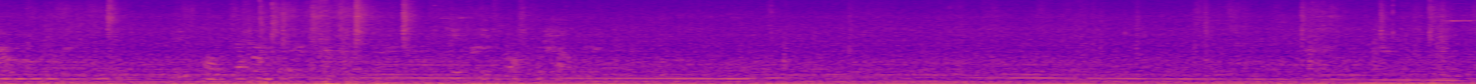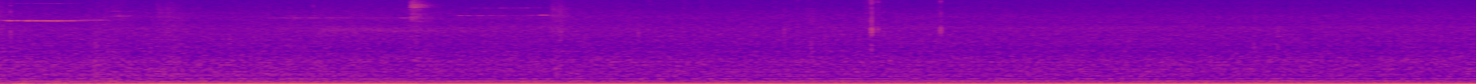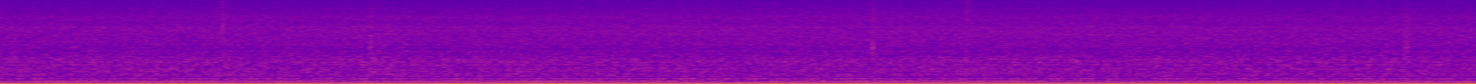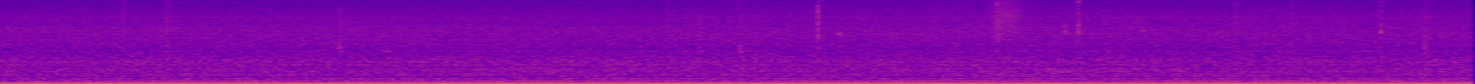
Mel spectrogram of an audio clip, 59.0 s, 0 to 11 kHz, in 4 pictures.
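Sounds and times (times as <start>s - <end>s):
bus engine low drone: 0.0s - 59.0s
faint high squeal: 14.4s - 16.0s.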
